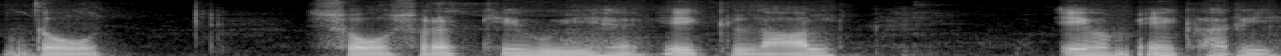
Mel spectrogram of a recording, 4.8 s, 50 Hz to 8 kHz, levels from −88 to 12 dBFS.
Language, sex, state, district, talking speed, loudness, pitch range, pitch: Hindi, male, Uttar Pradesh, Hamirpur, 135 wpm, -19 LUFS, 100-110 Hz, 105 Hz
